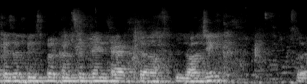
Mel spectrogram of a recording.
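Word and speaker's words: LodgIQ: a principal consultant at logic so it's an OTG IQ but we pronounce it is logic basically my complete into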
